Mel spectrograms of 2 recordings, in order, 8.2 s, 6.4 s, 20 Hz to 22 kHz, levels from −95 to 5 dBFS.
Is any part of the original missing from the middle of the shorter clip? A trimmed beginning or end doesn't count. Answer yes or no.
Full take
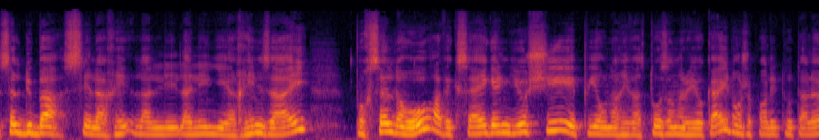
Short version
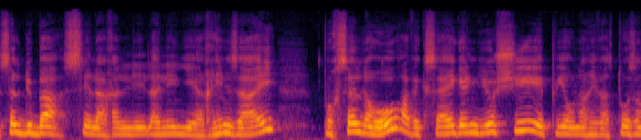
yes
